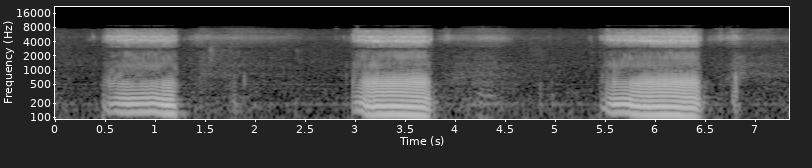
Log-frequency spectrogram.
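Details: Paco, a four-month-old white French Bulldog, snores while asleep indoors: three loud, rasping, harmonic snores, each about a second long, spaced roughly two and a half seconds apart, with soft breathy exhales between them.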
